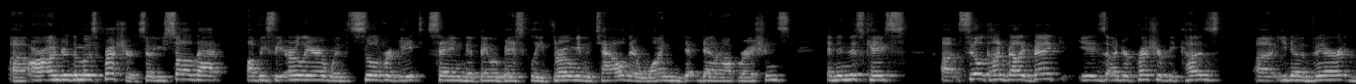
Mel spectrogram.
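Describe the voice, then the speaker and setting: A man working as a banking reporter, explaining developments off the cuff in a halting way on live news. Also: sits high, a bit bright. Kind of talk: live unscripted news analysis. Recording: roomy, echoey sound.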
